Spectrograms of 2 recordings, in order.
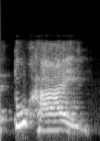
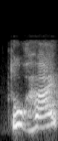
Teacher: o v é trocado pelo r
